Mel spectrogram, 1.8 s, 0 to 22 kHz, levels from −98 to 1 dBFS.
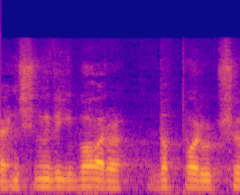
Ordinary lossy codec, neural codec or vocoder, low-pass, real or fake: AAC, 32 kbps; codec, 16 kHz in and 24 kHz out, 0.8 kbps, FocalCodec, streaming, 65536 codes; 10.8 kHz; fake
